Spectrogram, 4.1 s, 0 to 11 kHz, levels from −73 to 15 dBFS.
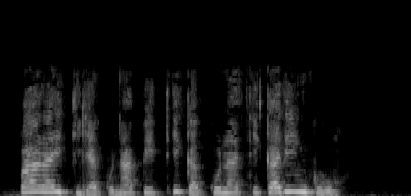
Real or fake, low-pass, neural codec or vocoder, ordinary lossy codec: fake; 7.2 kHz; codec, 16 kHz, 16 kbps, FunCodec, trained on Chinese and English, 50 frames a second; AAC, 32 kbps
